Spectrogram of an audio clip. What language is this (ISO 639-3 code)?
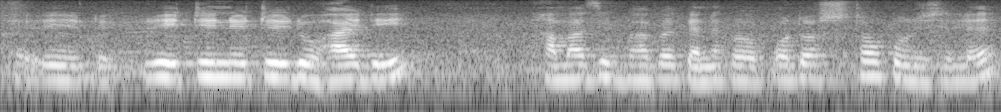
asm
